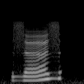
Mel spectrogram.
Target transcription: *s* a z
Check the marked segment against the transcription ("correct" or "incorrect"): incorrect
